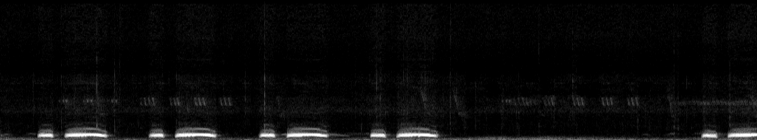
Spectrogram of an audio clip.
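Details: Spotted dove, young and aggressive, delivering 'thổ' style calls: four quick pairs of short-then-long hooting coos, a pause of nearly three seconds, then another pair begins.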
